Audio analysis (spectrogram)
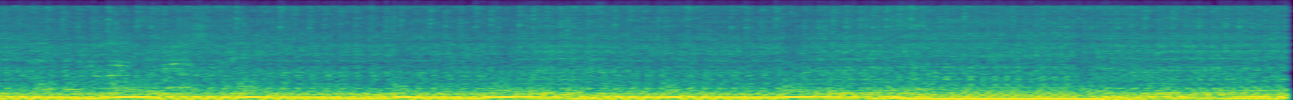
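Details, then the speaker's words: BSA Lightning twin, first start after years of neglect, carbs and timing not yet adjusted: loud, steady twin-cylinder beat with an even low note, no knocks or rattles; engine sounds good and tight. "The engine sounds good and tight."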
